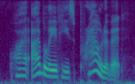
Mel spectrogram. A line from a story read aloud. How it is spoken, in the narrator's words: exclaimed Dorothy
